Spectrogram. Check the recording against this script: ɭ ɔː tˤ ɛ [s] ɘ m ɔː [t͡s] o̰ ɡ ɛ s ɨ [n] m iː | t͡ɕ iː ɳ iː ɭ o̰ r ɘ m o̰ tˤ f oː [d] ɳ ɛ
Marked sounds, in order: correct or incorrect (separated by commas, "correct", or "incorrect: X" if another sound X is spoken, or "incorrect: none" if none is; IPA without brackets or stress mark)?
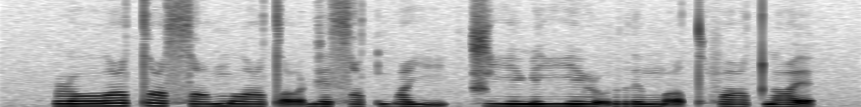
incorrect: sˤ, incorrect: tˤ, incorrect: tˤ, incorrect: tˤ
